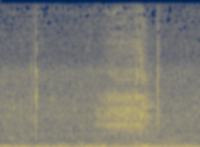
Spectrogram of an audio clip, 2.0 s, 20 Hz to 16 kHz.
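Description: A Porsche 911 (991 GTS) sports car engine hums in a steady, low drone that holds an even pitch throughout, with a couple of brief hissy bursts on top, as if heard from inside the moving car during a group drive.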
